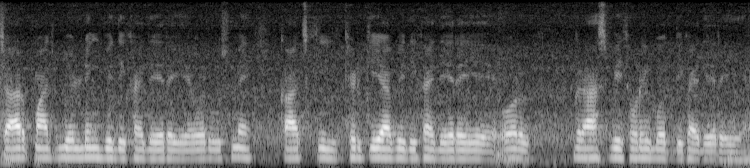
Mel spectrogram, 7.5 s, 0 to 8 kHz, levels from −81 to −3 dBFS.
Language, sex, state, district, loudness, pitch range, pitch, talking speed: Hindi, male, Gujarat, Gandhinagar, -19 LUFS, 110-120 Hz, 115 Hz, 215 wpm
